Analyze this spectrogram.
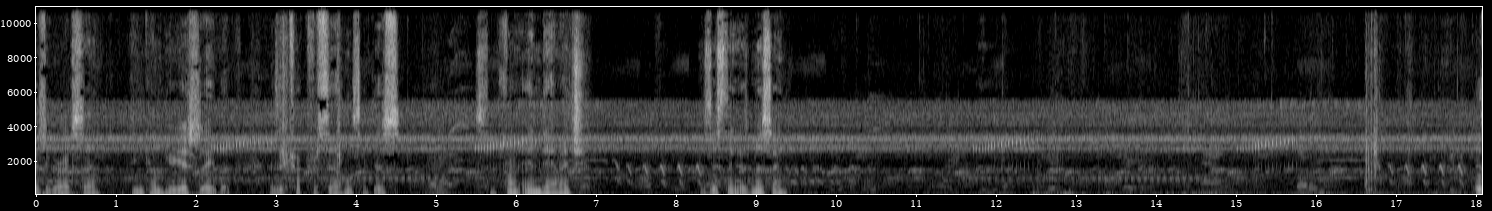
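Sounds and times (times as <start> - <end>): faint voices: 0.0 - 18.0
small chirping calls: 0.0 - 18.0.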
